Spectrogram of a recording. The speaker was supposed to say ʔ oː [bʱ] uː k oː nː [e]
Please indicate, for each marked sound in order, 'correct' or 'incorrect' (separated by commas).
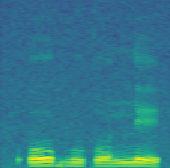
correct, correct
